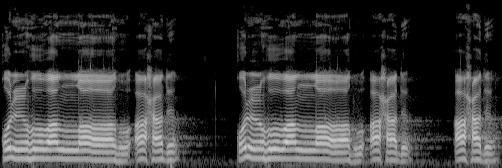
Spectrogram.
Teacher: تو ہم یہاں پر قلقلہ کریں گے، یعنی آواز پلٹتی ہوئی نکلے گی۔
